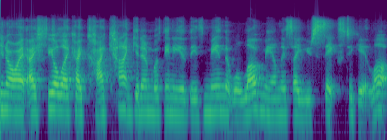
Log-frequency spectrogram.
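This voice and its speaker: A woman with a New Zealand accent speaks at a fairly quick pace, her medium-pitched voice dark and mellow in tone, with fairly even intonation. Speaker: transformative coach. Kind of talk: podcast interview.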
